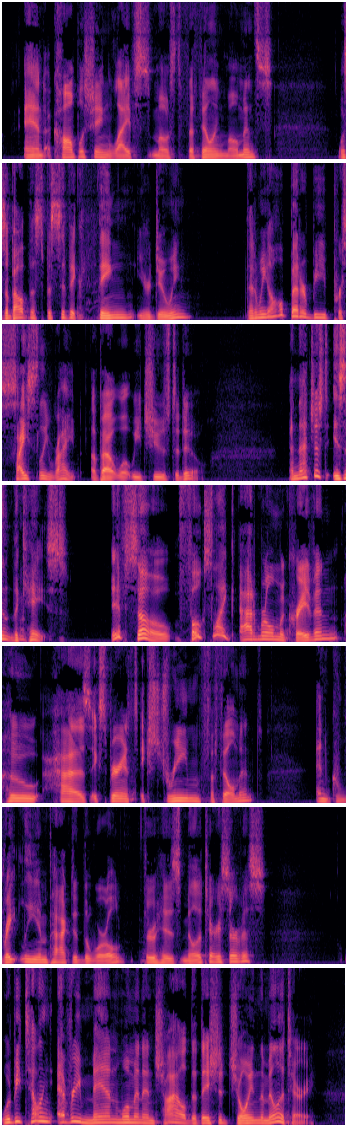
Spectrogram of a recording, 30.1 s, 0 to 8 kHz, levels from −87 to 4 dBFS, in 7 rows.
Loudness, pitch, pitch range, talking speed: -24 LUFS, 130 Hz, 115-145 Hz, 130 wpm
